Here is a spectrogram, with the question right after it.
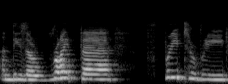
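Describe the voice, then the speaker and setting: A woman with a British accent speaks at a fairly slow pace, her somewhat breathy voice carrying lively intonation. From Britain. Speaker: science publishing professional. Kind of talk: interview.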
